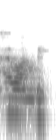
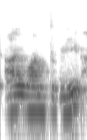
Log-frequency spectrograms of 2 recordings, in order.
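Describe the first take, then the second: First: "I want to be" squeezed to "I wanbe", lower; shorter form. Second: "I want to be" with "to" sounded; full form. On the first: Teacher showing the short form, "to" swallowed and softer. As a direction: drop "to" and link want into be. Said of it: "So shorter form". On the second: Teacher contrasting with the short form, full words. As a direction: keep want and to as separate words. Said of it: "as if". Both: Shown as a demonstration.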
